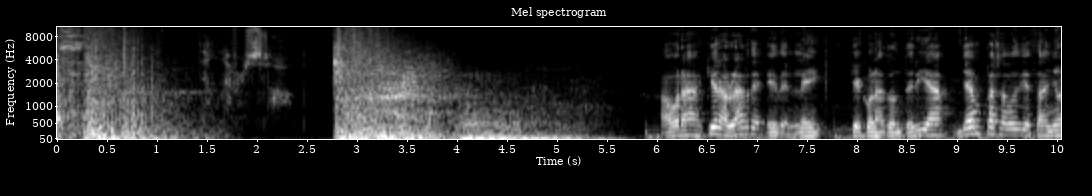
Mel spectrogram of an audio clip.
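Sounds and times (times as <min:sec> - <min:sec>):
faint whispered voice: 0:01.4 - 0:02.6.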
